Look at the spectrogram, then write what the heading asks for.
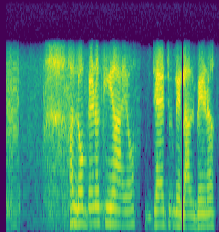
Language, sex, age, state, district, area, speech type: Sindhi, female, 60+, Maharashtra, Mumbai Suburban, urban, conversation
